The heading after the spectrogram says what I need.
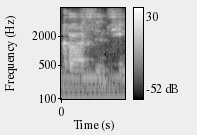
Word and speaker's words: Constantine: Constant. Not constantly, but Constantine like this spelled in the chat. Yeah. Constant. Yeah. Constant. Constantine. Teen. Okay. I N E. T I N E. Constant teen, right?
